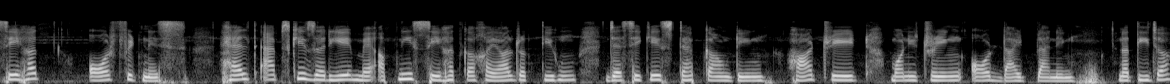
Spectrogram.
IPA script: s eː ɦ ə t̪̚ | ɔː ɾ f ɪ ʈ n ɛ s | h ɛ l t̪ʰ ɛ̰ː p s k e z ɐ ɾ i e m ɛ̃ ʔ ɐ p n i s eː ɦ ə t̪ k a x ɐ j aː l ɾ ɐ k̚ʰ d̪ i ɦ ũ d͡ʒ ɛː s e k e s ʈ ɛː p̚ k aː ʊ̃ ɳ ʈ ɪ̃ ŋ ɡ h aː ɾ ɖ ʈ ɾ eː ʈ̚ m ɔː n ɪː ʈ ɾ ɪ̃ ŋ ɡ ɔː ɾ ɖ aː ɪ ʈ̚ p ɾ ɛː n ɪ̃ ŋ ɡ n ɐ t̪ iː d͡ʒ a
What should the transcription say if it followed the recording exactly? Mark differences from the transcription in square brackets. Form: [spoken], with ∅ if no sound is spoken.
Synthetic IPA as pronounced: s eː ɦ ə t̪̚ | ɔː ɾ f ɪ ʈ n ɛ s | h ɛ l t̪ʰ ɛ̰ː p s k e z ɐ ɾ i e m ɛ̃ ʔ ɐ p n i s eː ɦ ə t̪ k a x ɐ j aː l ɾ ɐ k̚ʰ [t̪] i ɦ ũ d͡ʒ ɛː s e k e s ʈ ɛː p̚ k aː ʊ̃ ɳ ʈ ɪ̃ ŋ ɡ h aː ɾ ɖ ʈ ɾ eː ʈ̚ m ɔː n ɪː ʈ ɾ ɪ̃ ŋ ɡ ɔː ɾ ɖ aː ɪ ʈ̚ p [l] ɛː n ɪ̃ ŋ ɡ n ɐ t̪ iː d͡ʒ a

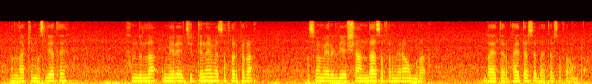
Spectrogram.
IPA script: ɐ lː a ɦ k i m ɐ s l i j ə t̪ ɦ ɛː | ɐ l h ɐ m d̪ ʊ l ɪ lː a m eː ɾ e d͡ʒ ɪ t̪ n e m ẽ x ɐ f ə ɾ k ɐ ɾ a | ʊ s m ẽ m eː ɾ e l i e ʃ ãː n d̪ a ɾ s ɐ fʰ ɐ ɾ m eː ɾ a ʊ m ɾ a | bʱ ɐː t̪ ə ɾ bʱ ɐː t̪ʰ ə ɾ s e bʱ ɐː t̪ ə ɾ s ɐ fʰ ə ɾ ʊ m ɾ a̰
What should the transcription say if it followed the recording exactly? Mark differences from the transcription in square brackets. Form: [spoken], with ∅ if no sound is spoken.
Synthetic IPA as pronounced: ɐ lː a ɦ k i m ɐ s l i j ə t̪ ɦ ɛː | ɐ l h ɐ m d̪ ʊ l ɪ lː a m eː ɾ e d͡ʒ ɪ t̪ n e m ẽ [s] ɐ f ə ɾ k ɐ ɾ a | ʊ s m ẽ m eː ɾ e l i e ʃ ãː n d̪ a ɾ s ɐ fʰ [ə] ɾ m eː ɾ a ʊ m ɾ a | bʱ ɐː t̪ ə ɾ bʱ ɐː [t̪] ə ɾ s e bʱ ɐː t̪ ə ɾ s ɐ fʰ ə ɾ ʊ m ɾ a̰

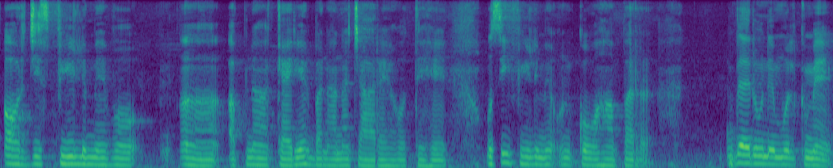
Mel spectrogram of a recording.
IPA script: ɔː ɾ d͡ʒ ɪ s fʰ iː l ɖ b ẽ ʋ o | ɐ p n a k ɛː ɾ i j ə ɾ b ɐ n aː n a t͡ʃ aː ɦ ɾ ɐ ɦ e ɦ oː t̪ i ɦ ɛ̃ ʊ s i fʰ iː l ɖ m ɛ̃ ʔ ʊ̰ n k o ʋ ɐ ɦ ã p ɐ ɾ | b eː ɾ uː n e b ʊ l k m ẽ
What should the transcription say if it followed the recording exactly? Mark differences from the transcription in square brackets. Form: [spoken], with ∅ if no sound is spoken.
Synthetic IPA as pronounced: ɔː ɾ d͡ʒ ɪ s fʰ iː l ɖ [m] ẽ ʋ o | ɐ p n a k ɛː ɾ i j ə ɾ b ɐ n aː n a t͡ʃ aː ɦ ɾ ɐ ɦ e ɦ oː t̪ [e] ɦ ɛ̃ ʊ s i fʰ iː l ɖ m [ẽ] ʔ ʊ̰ n k o ʋ ɐ ɦ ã p ɐ ɾ | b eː ɾ uː n e [m] ʊ l k m ẽ

